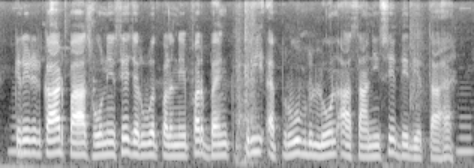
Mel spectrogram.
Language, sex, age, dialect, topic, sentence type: Hindi, male, 41-45, Kanauji Braj Bhasha, banking, statement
